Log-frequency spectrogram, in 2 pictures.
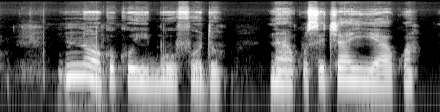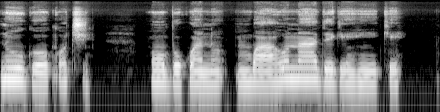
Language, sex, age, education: Igbo, female, 30-45, tertiary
